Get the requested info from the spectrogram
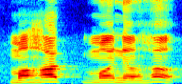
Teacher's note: म में अ मिक्स करेंगे, म हा के साथ आधा त, महात, म न दोनों अक्षर पूरे, दोनों में अ मिक्स करेंगे, महात मन, न में अ की मात्रा तो विसर्ग को पढ़ेंगे ह,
